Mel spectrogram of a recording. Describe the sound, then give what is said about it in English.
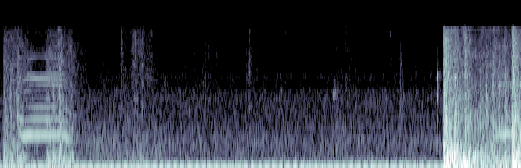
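Gunfire in a video game: a loud burst of shots at the start, then a quieter stretch of fast, faint ticking, then another loud burst near the end. “What? That was a headshot.”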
